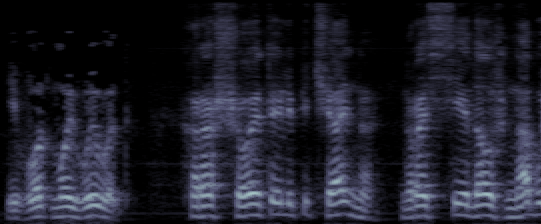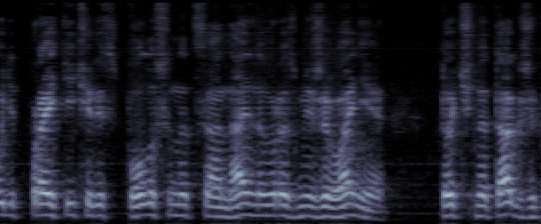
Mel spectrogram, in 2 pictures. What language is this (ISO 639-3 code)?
rus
